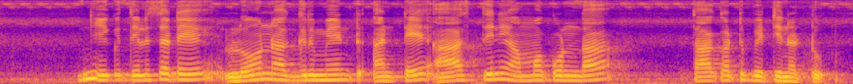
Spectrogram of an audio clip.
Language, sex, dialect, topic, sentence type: Telugu, male, Telangana, banking, statement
